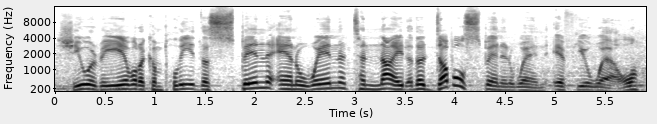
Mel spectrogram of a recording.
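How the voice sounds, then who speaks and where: A man doing play-by-play commentary for an online racing league, excitable and quick, with a slightly raspy voice. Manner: excitable, fast-moving play-by-play with sudden rises in pitch at close calls. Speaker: race commentator. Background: race car engine noise.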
